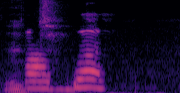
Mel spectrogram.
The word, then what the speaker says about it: Bob: It's not Bob. It's Baba. Baba. It's Baba. Much like Baba Yaga, only it's Baba.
